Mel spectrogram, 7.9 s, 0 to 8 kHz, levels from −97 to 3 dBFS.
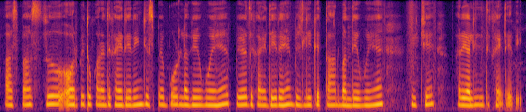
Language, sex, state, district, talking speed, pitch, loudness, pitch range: Hindi, female, Bihar, Darbhanga, 235 wpm, 200 Hz, -18 LUFS, 195-215 Hz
